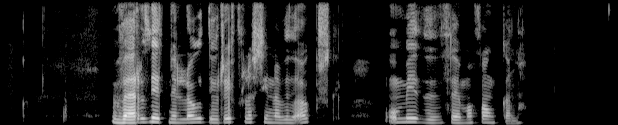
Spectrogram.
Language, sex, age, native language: Icelandic, female, 20-29, Icelandic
